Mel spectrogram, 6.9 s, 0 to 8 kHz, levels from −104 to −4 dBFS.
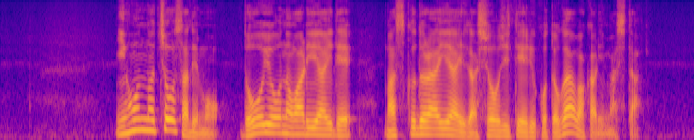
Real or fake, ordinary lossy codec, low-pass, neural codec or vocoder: fake; none; none; codec, 16 kHz, 4 kbps, FunCodec, trained on Chinese and English, 50 frames a second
